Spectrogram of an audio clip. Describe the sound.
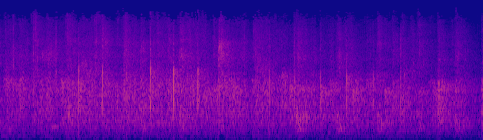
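An audience at a church service applauds. The clapping is dense, even and sustained throughout, with no voices rising above it.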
